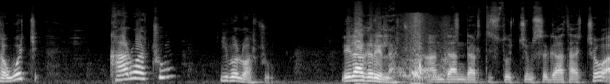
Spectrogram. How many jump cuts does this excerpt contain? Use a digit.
1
